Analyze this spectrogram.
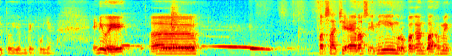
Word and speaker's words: Versace: Ya, pronounce-nya itu bukan Versace, Versace atau Versace. Tapi it's Versace. Dibaca apa adanya seperti orang Indonesia. It's Versace, ladies. Begitu kata Donatella Versace.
